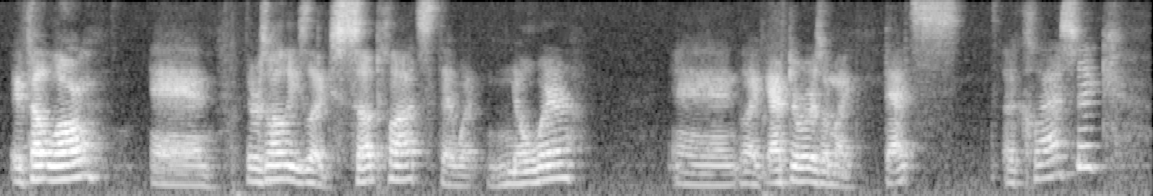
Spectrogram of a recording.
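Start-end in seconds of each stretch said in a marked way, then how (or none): 6.6-8.3 rising, question-like intonation on "classic". Recalling a reaction after watching a long movie, rising tone on classic. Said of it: "Kind of upward inflection".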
